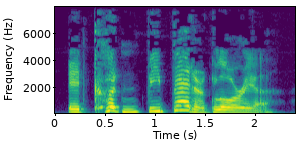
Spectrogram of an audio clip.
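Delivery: ordinary delivery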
